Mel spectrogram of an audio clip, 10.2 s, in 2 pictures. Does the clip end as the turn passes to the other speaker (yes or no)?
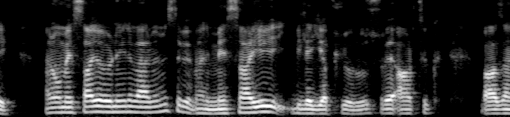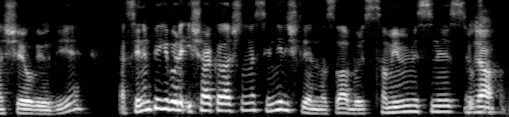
yes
